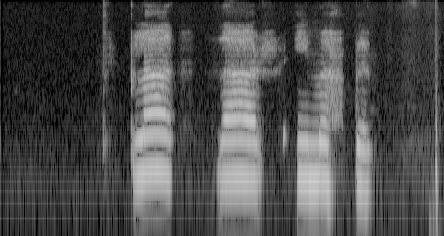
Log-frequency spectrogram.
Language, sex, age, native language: Icelandic, female, 10, Icelandic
